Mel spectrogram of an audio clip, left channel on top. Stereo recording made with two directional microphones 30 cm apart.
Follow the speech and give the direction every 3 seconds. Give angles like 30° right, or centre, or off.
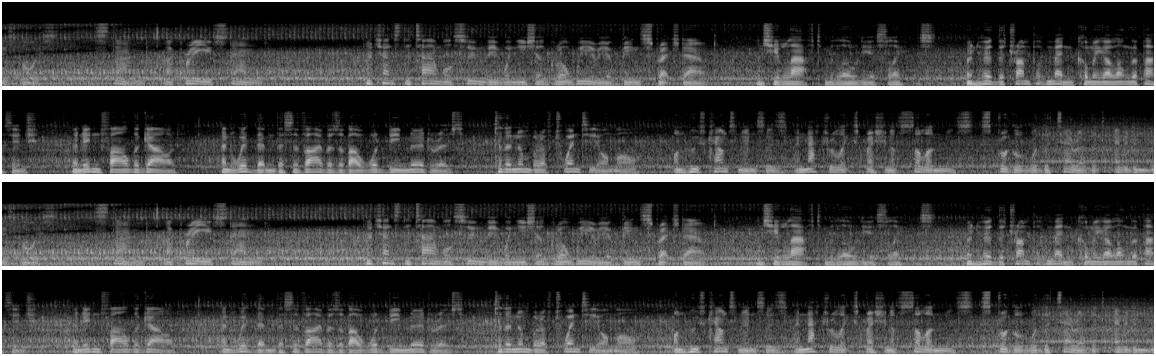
50° right, 40° right, 20° right, centre, 20° left, 20° right, 50° right, 50° right.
